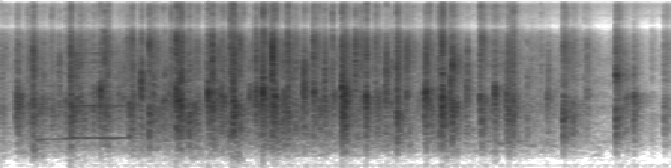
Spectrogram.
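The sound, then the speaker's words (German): Steady applause from an audience, dense overlapping claps sustained throughout at a moderate level, with a faint brief tone near the start and no clear talking. “Ja, geben wir einen Applaus.”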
